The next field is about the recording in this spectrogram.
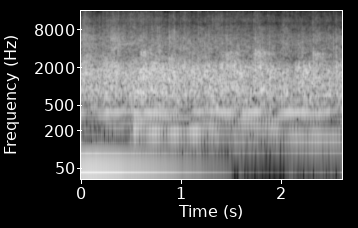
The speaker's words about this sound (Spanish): Amén. Gloria a Dios. Dale un aplauso a ese que te llamó. Jesucristo.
